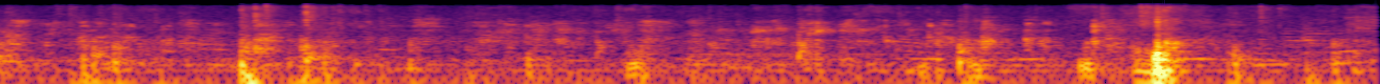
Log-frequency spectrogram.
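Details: Pug and Akita cross dog at play, giving short rough bursts of growly, scuffling sounds and a brief whine near the end, over a steady low background hum.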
